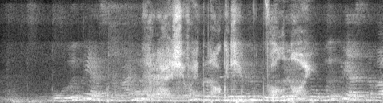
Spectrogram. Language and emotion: Russian, neutral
